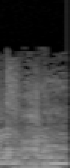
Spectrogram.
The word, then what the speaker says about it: Kuehne: what's Mikey's last name Mikey Keen ke key Mike we had an issue with pronunciation earlier today Mikey key so I wrote it down Mikey Keeny k u e h n e key clearly all right we are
